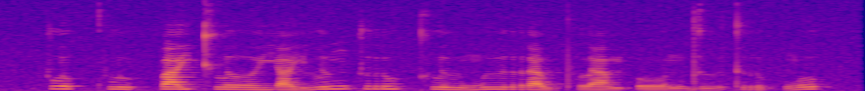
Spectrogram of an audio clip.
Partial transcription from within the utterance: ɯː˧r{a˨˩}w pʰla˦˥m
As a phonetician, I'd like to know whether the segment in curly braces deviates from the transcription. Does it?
no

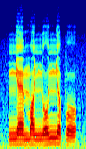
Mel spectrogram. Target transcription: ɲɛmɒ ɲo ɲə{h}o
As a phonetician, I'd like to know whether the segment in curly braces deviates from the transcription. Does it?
yes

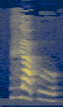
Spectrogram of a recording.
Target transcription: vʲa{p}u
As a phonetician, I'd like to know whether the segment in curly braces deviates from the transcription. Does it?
no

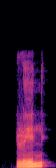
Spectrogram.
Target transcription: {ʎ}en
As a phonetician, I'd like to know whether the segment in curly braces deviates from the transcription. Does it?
yes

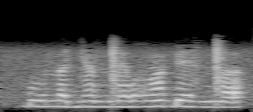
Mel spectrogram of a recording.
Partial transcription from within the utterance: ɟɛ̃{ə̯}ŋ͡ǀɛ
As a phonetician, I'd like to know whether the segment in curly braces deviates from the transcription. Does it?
no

